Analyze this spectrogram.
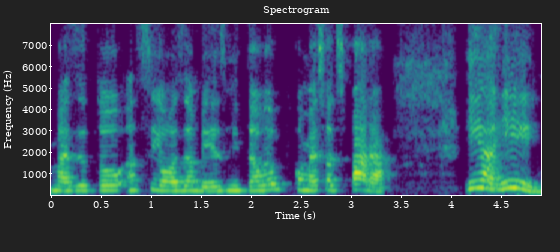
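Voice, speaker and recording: Her pitch fairly high and its variation ordinary, a woman is talking. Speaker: education professor. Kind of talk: lecture. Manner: fast.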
